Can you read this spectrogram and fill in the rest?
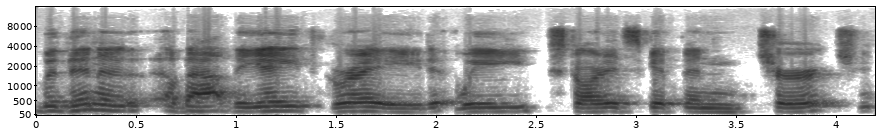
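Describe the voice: With a dark, mellow tone, a man speaks at a slow pace and with fairly even intonation. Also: medium pitch for a man.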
